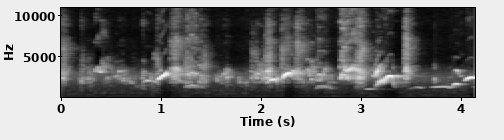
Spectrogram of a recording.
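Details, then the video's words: Pet cockatiel whistling a varied string of clear, sliding notes that rise and fall, some swooping upward, in quick bursts with short gaps; no other sounds. "Cocktail Parrot Whistling"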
